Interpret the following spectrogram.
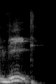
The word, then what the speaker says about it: Vite: So, oh, someone tell me it's pronounced Vite, pardon me.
